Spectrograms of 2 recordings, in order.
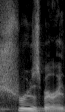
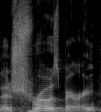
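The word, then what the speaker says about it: Shrewsbury: Benedictine Abbey in what I always read as Shrewsberry they actually pronounce it Asberry uh it was a real Benedictine ABY they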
